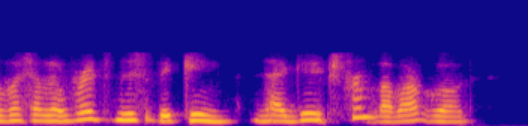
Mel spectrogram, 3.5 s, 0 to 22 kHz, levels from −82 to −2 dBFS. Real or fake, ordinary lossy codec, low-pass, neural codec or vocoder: fake; AAC, 16 kbps; 7.2 kHz; codec, 16 kHz in and 24 kHz out, 0.4 kbps, LongCat-Audio-Codec, four codebook decoder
